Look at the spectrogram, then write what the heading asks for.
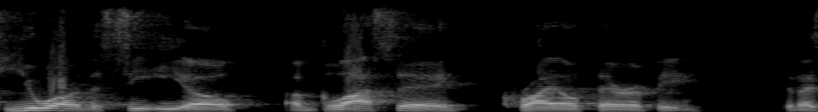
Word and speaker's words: Glace: for joining us you are the CEO of glass a cryotherapy did I say it right yeah you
